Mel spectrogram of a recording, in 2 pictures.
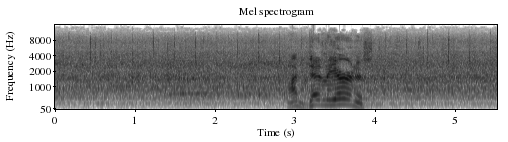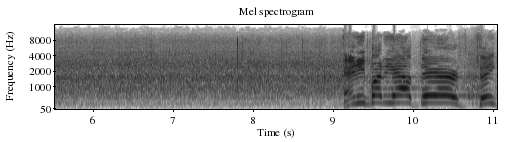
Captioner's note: applause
